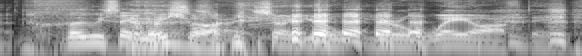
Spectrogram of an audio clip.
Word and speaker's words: Yeshua: a point where one of the songs called Yeshua, some pronounce it Yeshua, for the name of Jesus.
